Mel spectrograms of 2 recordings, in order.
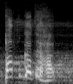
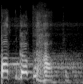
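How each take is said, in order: Both takes have the same delivery.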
